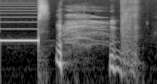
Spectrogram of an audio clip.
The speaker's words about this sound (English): Mr. Censor Beep, you've been fucking up. You're drunk on the job. You're not doing your job properly.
